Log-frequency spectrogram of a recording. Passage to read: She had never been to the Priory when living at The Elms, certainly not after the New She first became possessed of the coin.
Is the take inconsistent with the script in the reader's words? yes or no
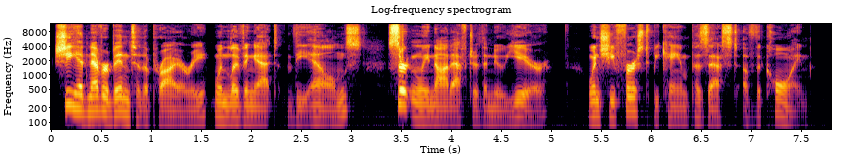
yes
